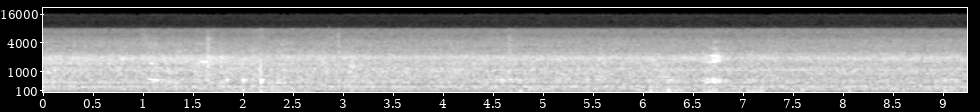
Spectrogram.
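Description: Underwater vehicle motors hum steadily.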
